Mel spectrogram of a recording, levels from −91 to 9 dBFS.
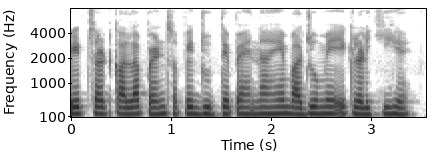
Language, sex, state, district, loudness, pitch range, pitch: Hindi, female, Delhi, New Delhi, -15 LUFS, 175-180 Hz, 180 Hz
